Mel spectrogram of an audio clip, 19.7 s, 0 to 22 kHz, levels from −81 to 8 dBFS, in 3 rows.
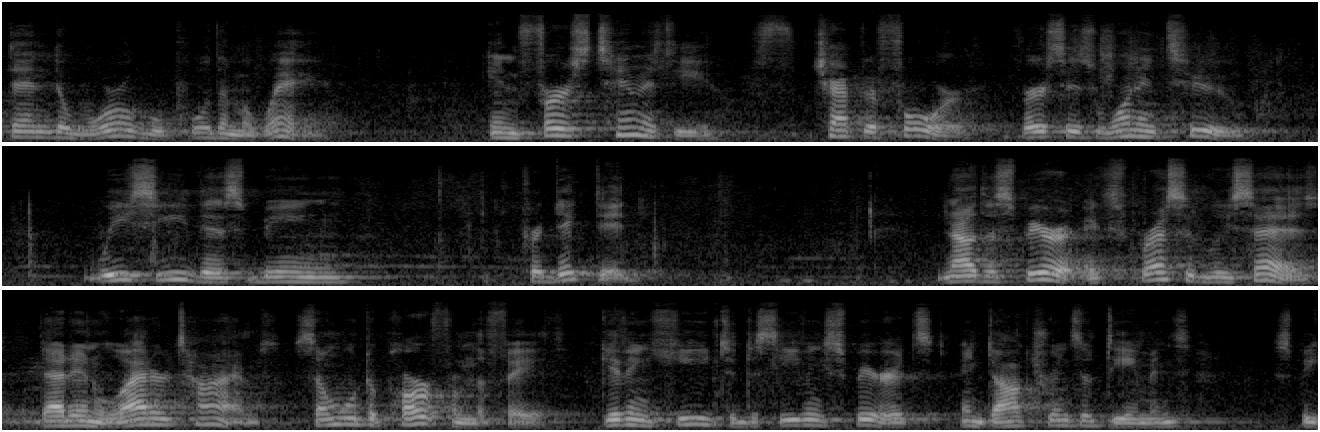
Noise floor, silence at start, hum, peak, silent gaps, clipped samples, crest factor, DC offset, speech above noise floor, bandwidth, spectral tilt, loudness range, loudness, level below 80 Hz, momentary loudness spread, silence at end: -59 dBFS; 0 s; none; -10 dBFS; none; under 0.1%; 22 dB; under 0.1%; 27 dB; 16 kHz; -4 dB/octave; 6 LU; -32 LUFS; -68 dBFS; 19 LU; 0 s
